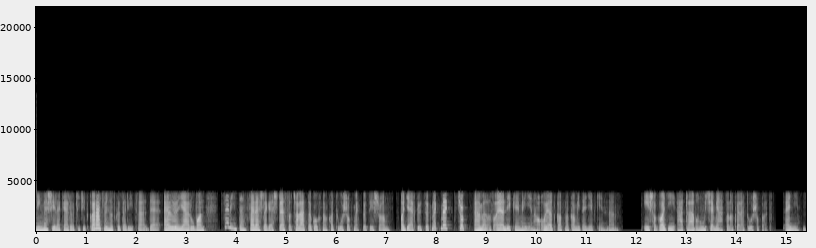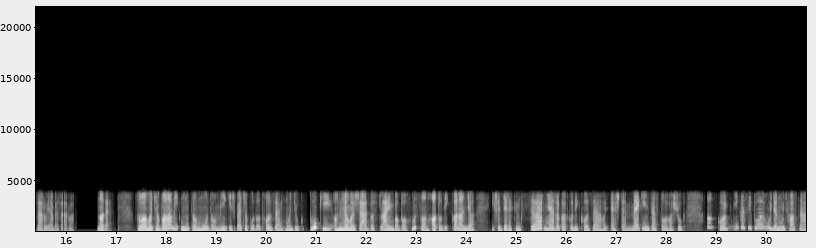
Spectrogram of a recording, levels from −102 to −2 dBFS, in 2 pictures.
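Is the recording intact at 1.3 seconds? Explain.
No. Packet loss with pitch repetition hits from 1.32 to 1.35 s. About 30 ms, likely one lost packet, was bridged by repeating the last pitch period, so the speech briefly holds with a slight buzz.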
